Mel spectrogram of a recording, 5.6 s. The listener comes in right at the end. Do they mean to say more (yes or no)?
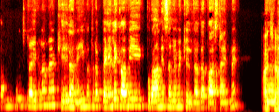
no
